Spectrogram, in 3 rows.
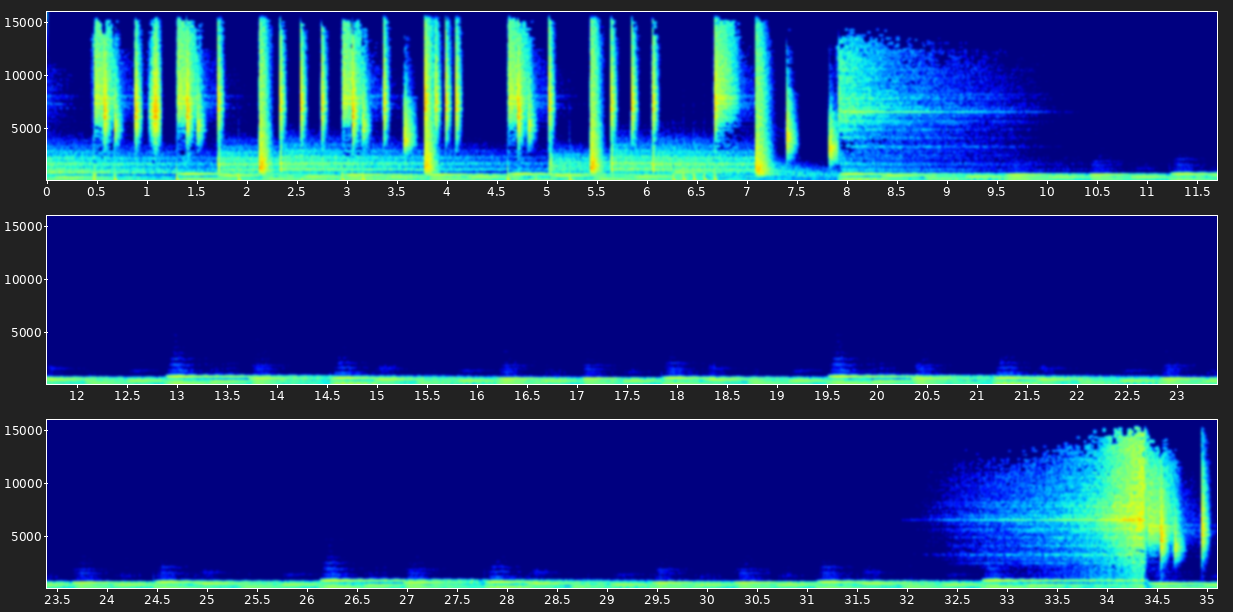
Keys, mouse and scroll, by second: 5.4 click, 5.8 click, 6.5 click, 8.0 g, 18.3 click, 19.7 click, 34.7 click.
